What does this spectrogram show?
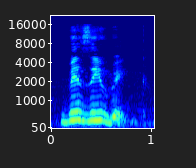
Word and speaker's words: WYSIWYG: How do we pronounce it? WYSIWYG.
